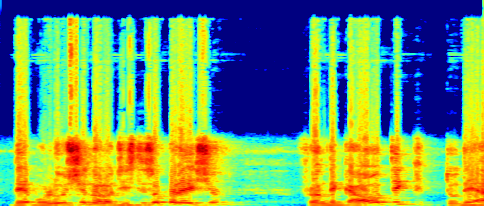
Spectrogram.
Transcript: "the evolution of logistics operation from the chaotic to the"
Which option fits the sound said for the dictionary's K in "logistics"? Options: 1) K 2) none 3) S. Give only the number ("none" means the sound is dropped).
2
